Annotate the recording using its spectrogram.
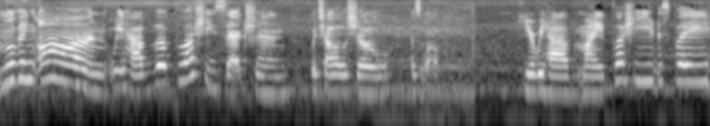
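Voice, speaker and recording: Very slow speech from a woman with a medium pitch and very wide pitch swings, over noticeable background noise. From Chile. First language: Spanish. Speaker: doll collector, YouTuber. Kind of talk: collection tour vlog. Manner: casual, many filler ums.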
